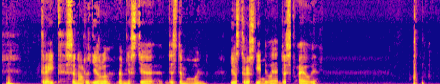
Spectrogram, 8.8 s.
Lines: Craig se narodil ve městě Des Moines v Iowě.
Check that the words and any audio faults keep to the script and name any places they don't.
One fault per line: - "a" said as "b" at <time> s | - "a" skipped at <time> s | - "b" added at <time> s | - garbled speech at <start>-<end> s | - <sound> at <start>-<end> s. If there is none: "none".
- garbled speech at 4.6-5.8 s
